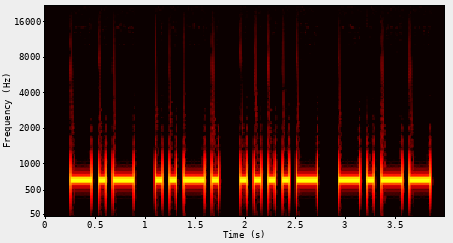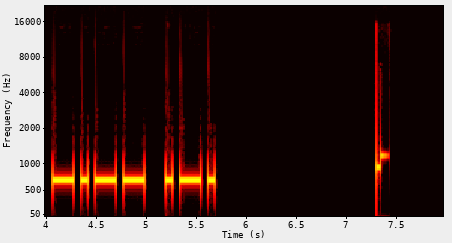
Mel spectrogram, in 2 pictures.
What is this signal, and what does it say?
Morse code, heard as a keyed tone, about 17 wpm, 700 Hz. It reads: KF4YYR
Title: USA Callsign DE Callsign 17wpm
